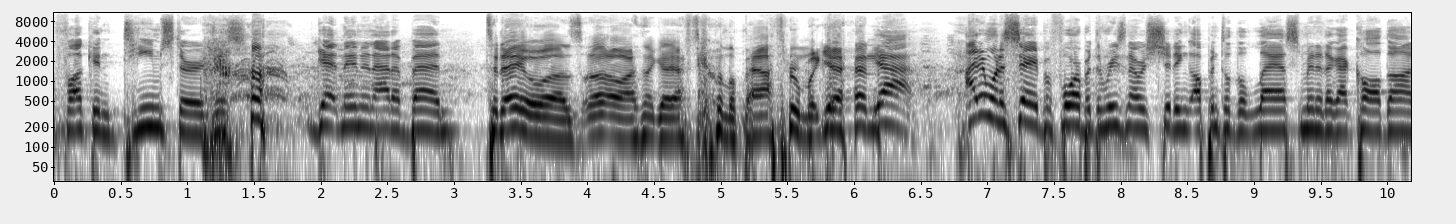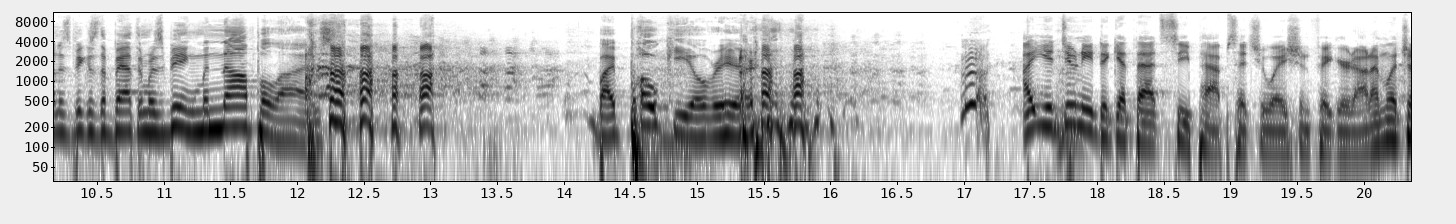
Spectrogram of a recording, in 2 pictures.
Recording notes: Recorded at Stand Up Live in Phoenix, AZ.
